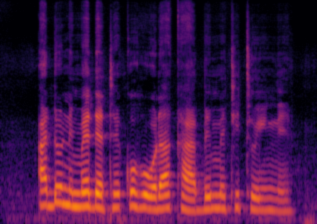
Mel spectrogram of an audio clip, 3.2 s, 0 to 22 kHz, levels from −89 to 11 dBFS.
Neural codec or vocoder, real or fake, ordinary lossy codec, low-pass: codec, 44.1 kHz, 7.8 kbps, Pupu-Codec; fake; none; none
